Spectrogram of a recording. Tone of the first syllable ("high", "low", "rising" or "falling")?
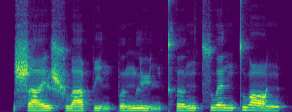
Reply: rising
